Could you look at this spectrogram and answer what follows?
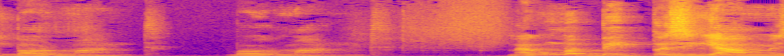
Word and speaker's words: Bournemouth: Si pronuncia così, Bournemouth.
